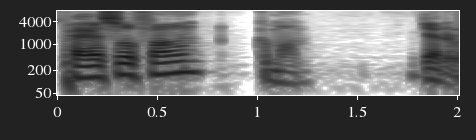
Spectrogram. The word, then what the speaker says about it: Persephone: If you had Perseceny in there, I'd get cuz she's under that dual contract. If you had Uh actually JP, you pronounce it Persephone.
